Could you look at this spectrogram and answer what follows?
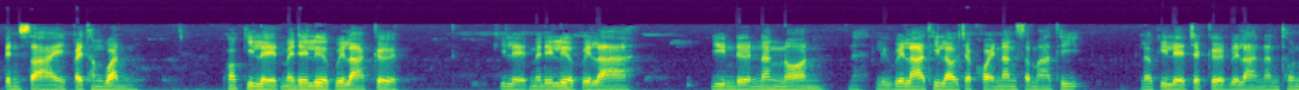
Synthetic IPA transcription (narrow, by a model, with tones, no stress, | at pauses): pe˧nsaː˩˦jpa˧jt̪ʰa˦˥ŋwa˧n | pʰɾɔ˦˥ki˧leː˨˩t̪̚ma˥˩jda˥˩jlɯ˥˩ək̚weː˧laː˧kɤː˨˩t̪̚ | ki˧leː˨˩t̪̚ma˥˩jda˥˩jlɯ˥˩ək̚weː˧laː˧ | jɯː˧ndɤː˧nːa˥˩ŋnɔː˧nna˦˥ɾɯː˩˦weː˧laː˧t̪ʰiː˥˩ɾa˧wt͡ɕa˨˩kʰɔː˧jna˥˩ŋsa˧maː˧t̪ʰi˦˥ʔ | lɛː˦˥wki˧leː˨˩t̪̚t͡ɕa˨˩ʔkɤː˨˩t̪̚weː˧laː˧na˦˥nt̪ʰa˥˩w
